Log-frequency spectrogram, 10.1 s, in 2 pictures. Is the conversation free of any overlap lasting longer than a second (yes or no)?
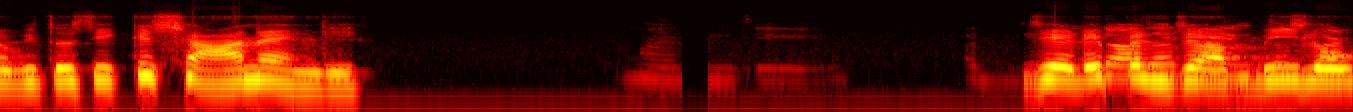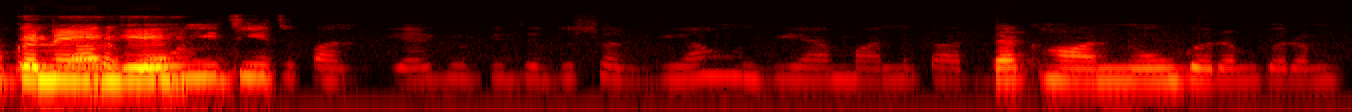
no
